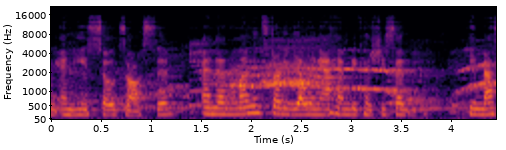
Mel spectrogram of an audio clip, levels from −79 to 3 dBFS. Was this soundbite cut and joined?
yes; 1 cut; at 1.3 s

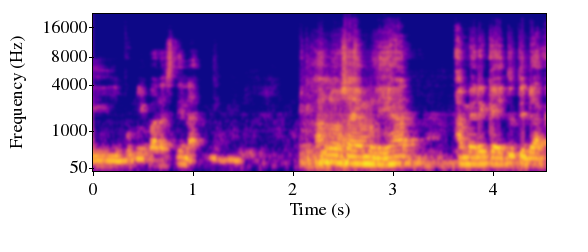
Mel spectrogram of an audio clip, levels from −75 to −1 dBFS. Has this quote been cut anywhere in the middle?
yes; 1 cut; at 2.0 s

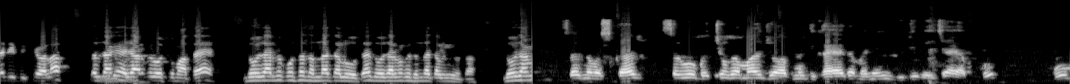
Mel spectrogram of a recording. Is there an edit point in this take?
yes; 1 cut; at 5.3 s

